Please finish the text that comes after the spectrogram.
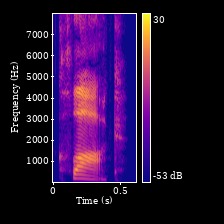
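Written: clock

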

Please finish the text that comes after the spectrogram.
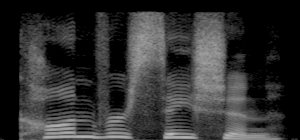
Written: conversation

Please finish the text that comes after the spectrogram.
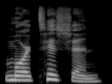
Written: mortician

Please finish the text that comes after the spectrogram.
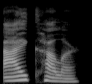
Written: eye colour

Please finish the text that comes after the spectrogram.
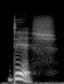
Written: dish

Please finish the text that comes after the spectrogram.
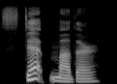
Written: stepmother

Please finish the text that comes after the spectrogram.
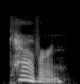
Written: cavern

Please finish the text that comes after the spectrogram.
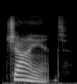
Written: giant

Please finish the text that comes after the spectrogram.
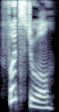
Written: footstool

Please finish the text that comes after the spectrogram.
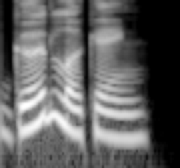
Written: good-looking

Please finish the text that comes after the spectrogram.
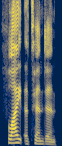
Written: flight attendant

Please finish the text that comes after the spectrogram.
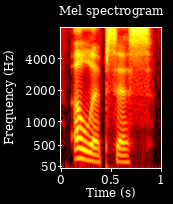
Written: ellipsis

